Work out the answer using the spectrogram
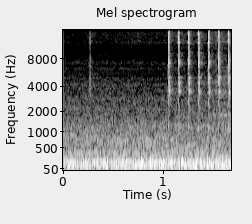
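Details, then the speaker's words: Acura Integra DC2 on a Link ECU with a new OBD1-to-OBD2 harness, injector test with injector 1 output on and the injector plugged into the cylinder 3 connector: sharp, even clicking about six per second, so wiring and trigger are good. "so as you can see it's clicking right so we're going to leave this alone"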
